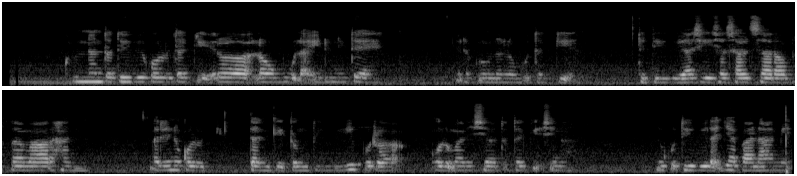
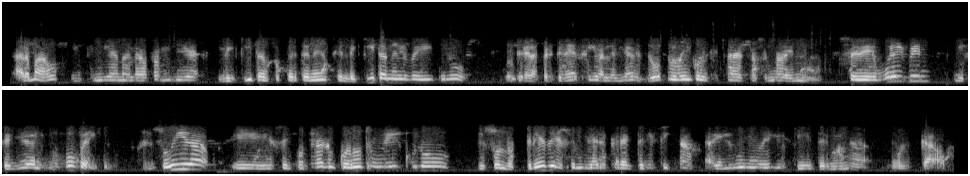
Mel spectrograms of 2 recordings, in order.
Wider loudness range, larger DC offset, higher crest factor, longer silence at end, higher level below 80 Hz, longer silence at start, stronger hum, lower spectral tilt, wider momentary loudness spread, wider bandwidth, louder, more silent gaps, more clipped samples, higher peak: first, 7 LU vs 2 LU; neither; first, 20 dB vs 14 dB; second, 0 s vs 0.2 s; first, -68 dBFS vs -76 dBFS; about the same, 0.1 s vs 0.1 s; neither; second, -4.5 dB/octave vs -6.5 dB/octave; first, 16 LU vs 12 LU; first, 11.5 kHz vs 4.2 kHz; second, -29 LUFS vs -17 LUFS; neither; neither; second, -10 dBFS vs -2 dBFS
